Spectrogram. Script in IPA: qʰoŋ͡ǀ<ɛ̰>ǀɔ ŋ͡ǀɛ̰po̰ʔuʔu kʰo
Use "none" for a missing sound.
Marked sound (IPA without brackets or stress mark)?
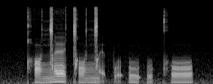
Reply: ɛ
